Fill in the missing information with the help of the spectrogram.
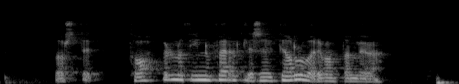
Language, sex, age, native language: Icelandic, female, 40-49, Icelandic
